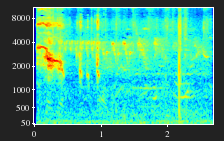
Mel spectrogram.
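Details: European honey buzzard in an aviary gives one short, high whistled note that slides downward. Fainter chirps follow, and a sharp knock sounds near the end.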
